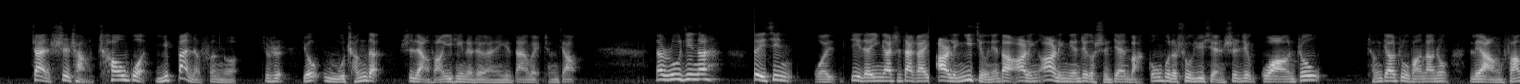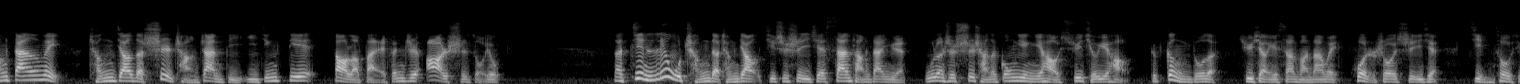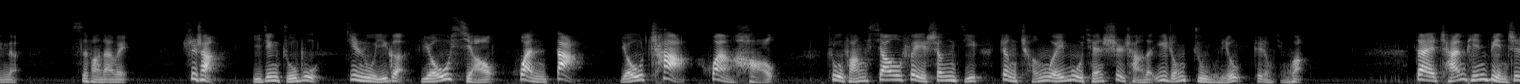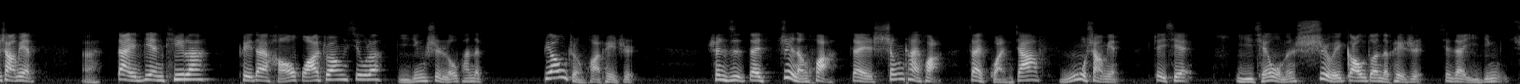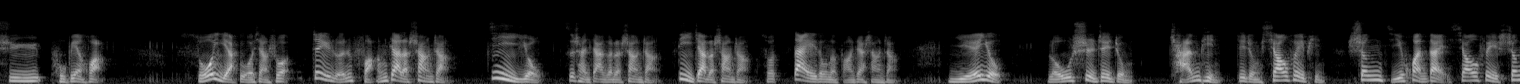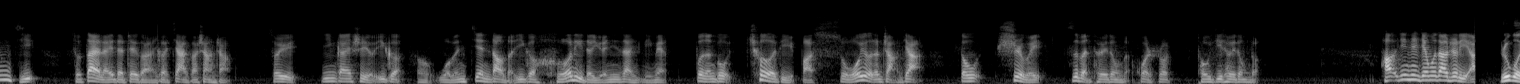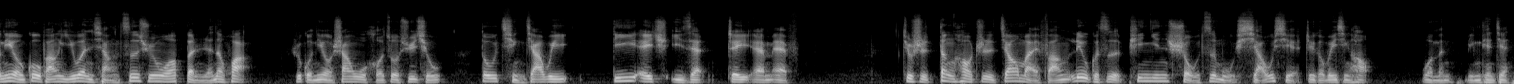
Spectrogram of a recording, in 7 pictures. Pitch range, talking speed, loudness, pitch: 115-175 Hz, 260 characters per minute, -22 LUFS, 140 Hz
